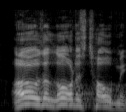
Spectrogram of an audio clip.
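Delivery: odd, booming, very loud put-on voice. Mimicking a bullish, impressive person who pressures others, weird put-on voice. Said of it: "put on a weird voice".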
